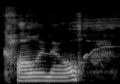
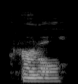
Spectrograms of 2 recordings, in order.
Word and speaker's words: colonel: So I was saying colonel. I was saying colonel for the longest time, Really? and finally someone's like colonel, and I'm like, wait, what? Like That's corn?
